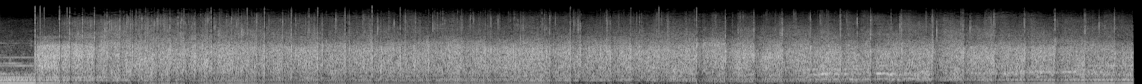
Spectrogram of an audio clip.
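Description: A crowd claps and cheers loudly in a large echoing hall.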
